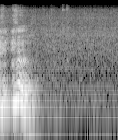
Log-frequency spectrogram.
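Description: A man's voice saying a word or two, then quiet room tone with two faint computer mouse clicks about a second later.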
